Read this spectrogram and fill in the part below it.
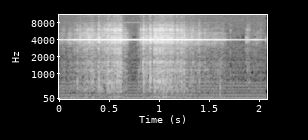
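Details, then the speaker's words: Nakamichi CR-1A cassette deck under repair: steady tone breaks into scratchy crackling bursts as the rusty balance pot is turned; corroded balance potentiometer, to be removed for service. "have a listen to this it's pretty pretty rusty balance pot is just terrible"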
